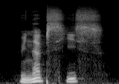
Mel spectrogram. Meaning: abscissa (the x coordinate in Cartesian coordinates)
- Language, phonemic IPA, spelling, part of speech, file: French, /ap.sis/, abscisse, noun, Fr-abscisse.ogg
